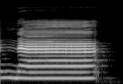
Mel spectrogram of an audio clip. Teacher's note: زبر کی وجہ سے ایک الف کے برابر لمبا کرنا ہے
